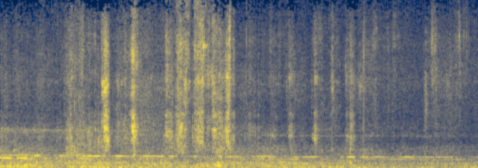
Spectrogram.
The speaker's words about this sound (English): Okay, close your eyes. Listen to the plane.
